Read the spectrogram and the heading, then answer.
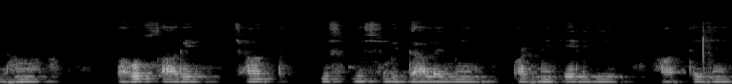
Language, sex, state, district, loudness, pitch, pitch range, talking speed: Hindi, male, Bihar, Jamui, -32 LUFS, 120 Hz, 120-125 Hz, 100 wpm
